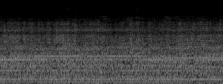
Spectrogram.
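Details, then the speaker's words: Aerosys condensing unit for a server room Multiaqua air handler: steady, even whir over a constant hum, no rattles, knocks or squeal; running normally. "okay this one is obviously working I hear it"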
